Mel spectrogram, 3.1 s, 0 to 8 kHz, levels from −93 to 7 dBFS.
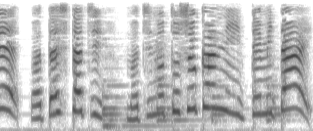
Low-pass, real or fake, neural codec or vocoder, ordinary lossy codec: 7.2 kHz; real; none; Opus, 64 kbps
